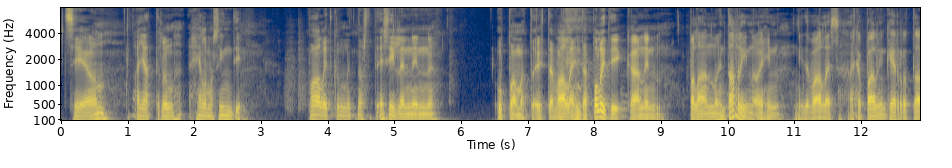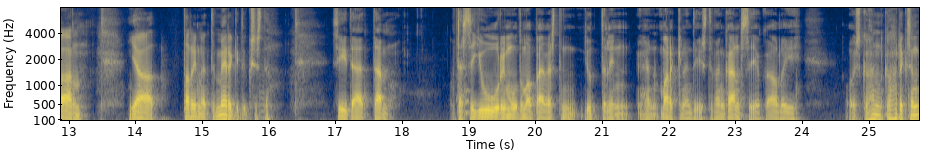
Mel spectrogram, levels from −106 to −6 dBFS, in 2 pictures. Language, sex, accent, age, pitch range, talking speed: Finnish, male, native, 30-49, 75-95 Hz, 100 wpm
